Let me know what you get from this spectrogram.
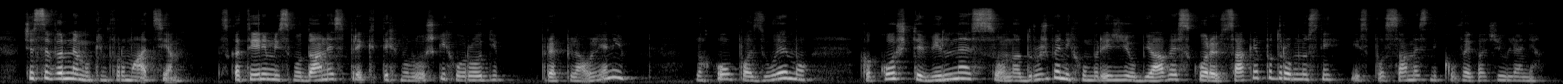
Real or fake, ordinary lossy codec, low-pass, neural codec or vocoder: real; none; 14.4 kHz; none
